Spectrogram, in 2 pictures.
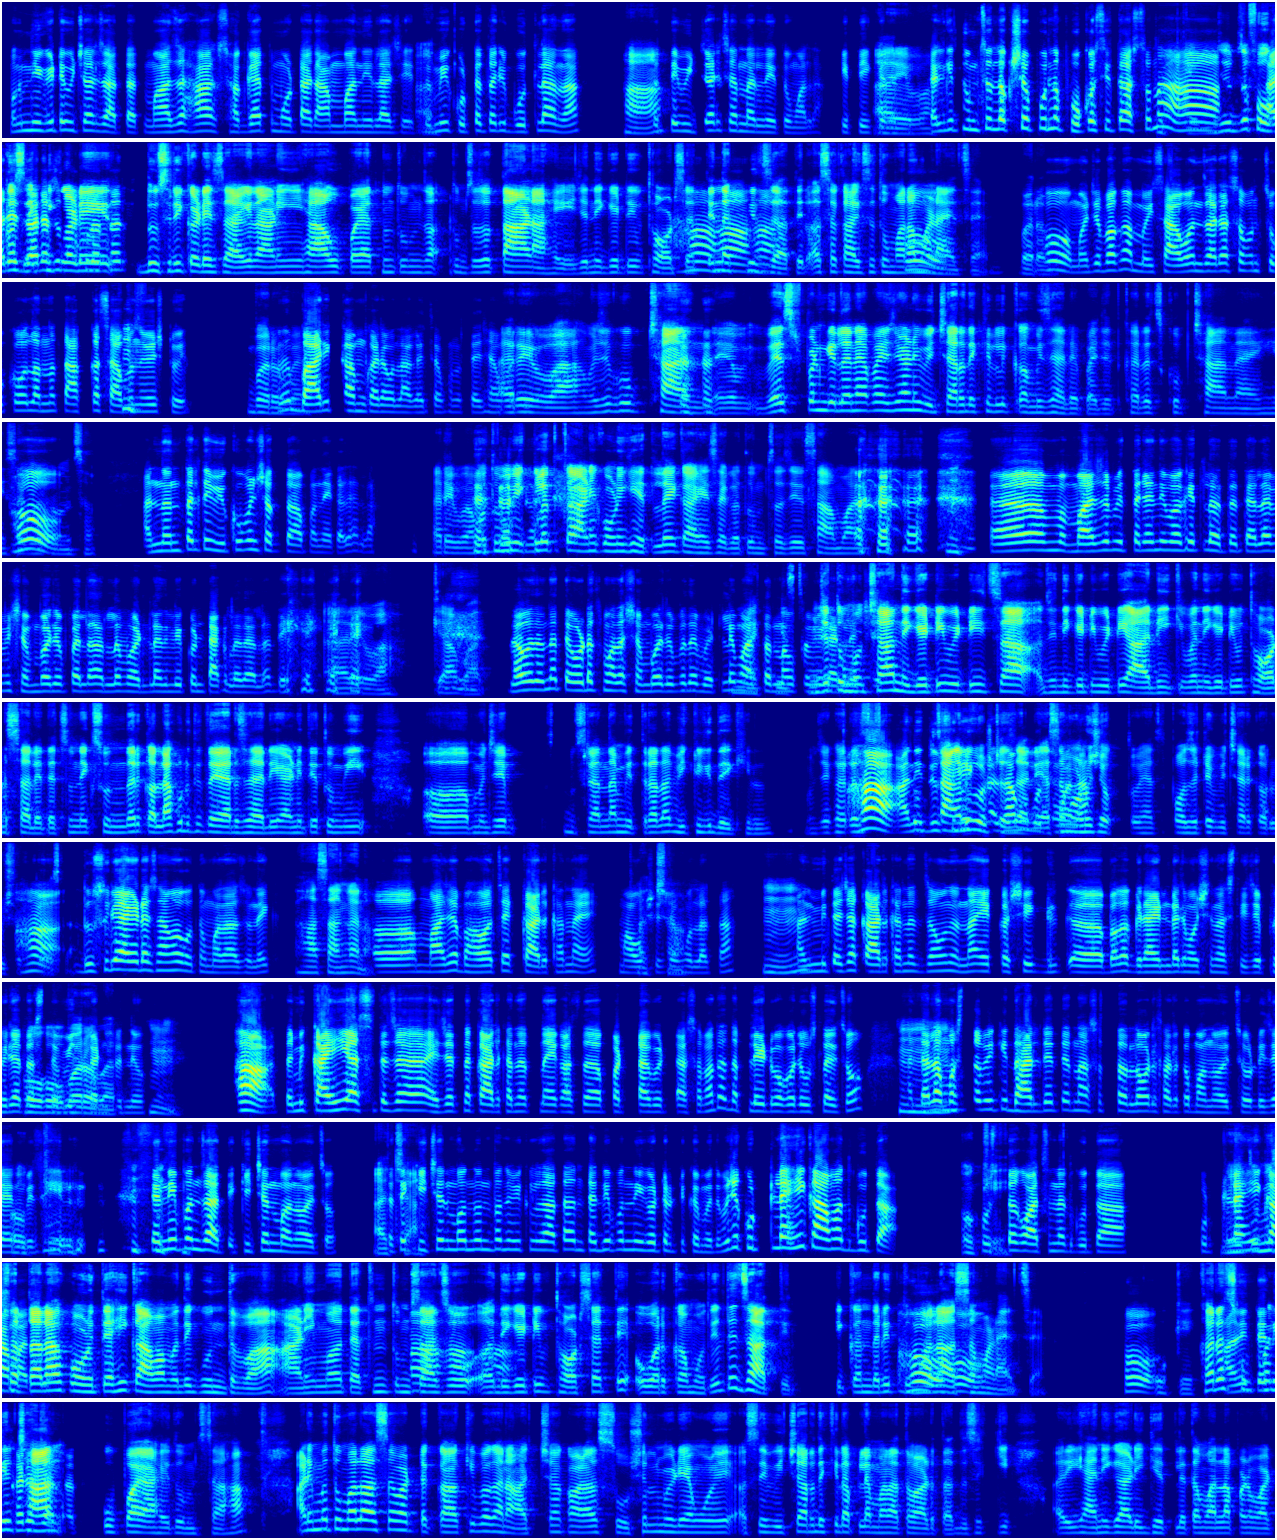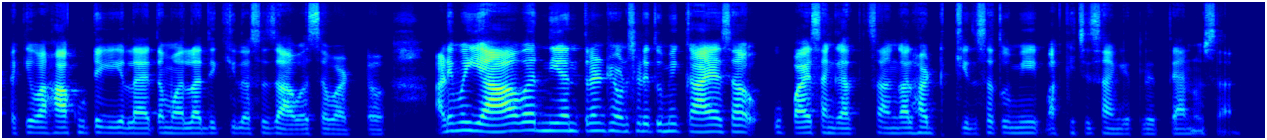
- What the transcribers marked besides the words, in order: tapping; in English: "थॉटस"; other background noise; chuckle; chuckle; laugh; chuckle; laughing while speaking: "अ, म माझ्या मित्रानी बघितलं … टाकलं त्याला ते"; chuckle; in Hindi: "क्या बात"; other noise; in English: "थॉटस"; in English: "आयडिया"; in English: "कंटिन्यू"; laughing while speaking: "बिझाइन"; chuckle; in English: "थॉटस"
- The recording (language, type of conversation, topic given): Marathi, podcast, नकारात्मक विचार मनात आले की तुम्ही काय करता?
